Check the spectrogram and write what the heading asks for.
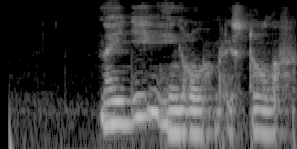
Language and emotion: Russian, sad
